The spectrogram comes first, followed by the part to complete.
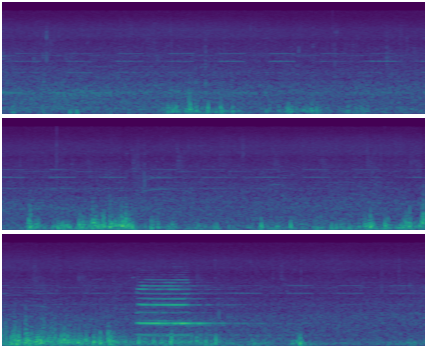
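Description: Horn of an approaching HCMT electric train giving one short toot just before ten seconds in, over gusts of wind buffeting the microphone.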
